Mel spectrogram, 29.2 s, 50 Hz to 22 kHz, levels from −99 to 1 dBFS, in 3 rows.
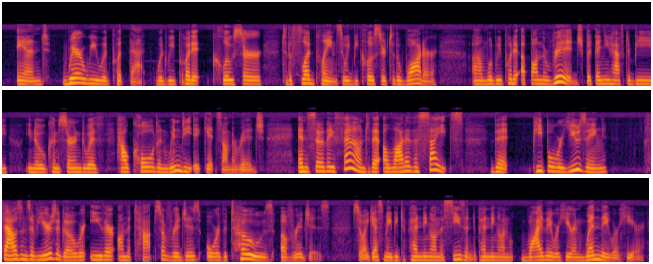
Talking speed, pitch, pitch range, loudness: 200 wpm, 170 Hz, 160-190 Hz, -25 LUFS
